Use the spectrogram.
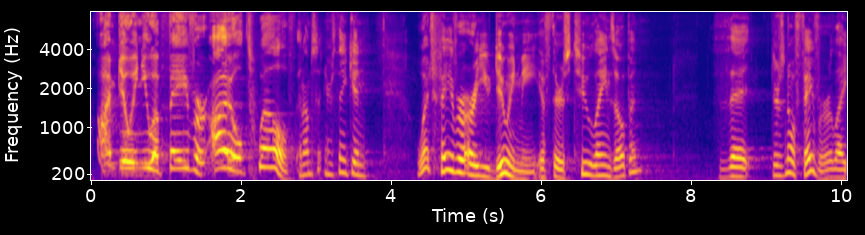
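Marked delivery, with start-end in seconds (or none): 0.1-2.7 very high, shrill, screeching shout. Speaker retelling a woman screaming at him about aisles, retelling a woman screaming. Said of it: "she starts screaming".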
